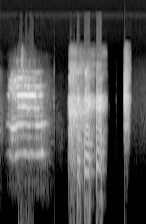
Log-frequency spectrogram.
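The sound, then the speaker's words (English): A cat meows during a multi-person phone call: one long, drawn-out, steady tonal meow, followed by a few shorter sounds. “Did somebody just make a cat noise?”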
